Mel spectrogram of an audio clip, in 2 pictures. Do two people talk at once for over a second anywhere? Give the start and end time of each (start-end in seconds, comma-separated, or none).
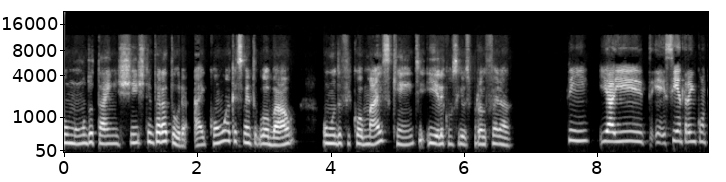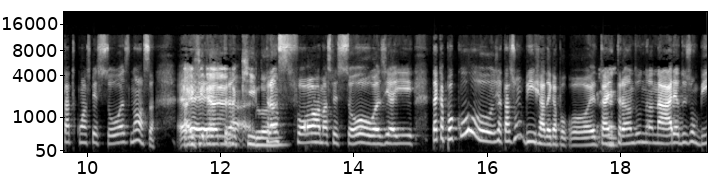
11.4-12.9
